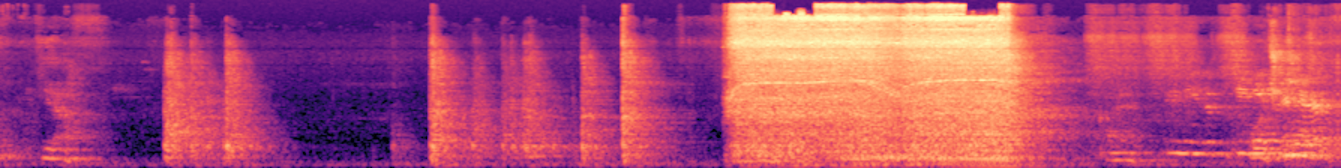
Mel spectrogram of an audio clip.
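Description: A power drill runs in one loud sustained burst of about two seconds while old hand tools and signs are hung in an auction house, with bumps, knocks and people talking around it.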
